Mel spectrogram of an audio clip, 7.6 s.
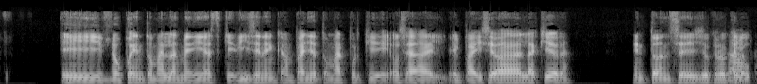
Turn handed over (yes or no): no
